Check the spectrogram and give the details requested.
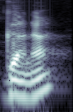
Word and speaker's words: going to: look at the sentence it's going to pronounce gonna it's going to take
